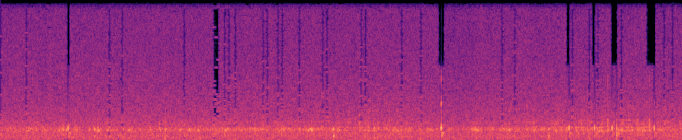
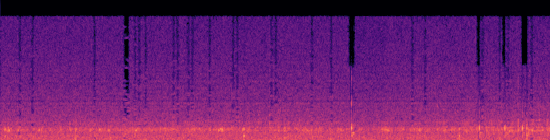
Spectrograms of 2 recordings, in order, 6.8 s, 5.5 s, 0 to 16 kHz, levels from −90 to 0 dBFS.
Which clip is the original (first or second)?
first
